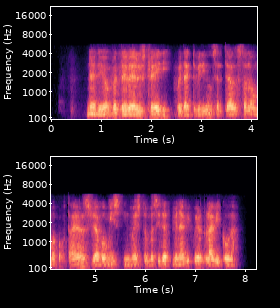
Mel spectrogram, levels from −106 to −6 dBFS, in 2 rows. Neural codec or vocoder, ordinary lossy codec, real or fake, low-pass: codec, 16 kHz, 0.4 kbps, LongCat-Audio-Codec; AAC, 24 kbps; fake; 5.4 kHz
